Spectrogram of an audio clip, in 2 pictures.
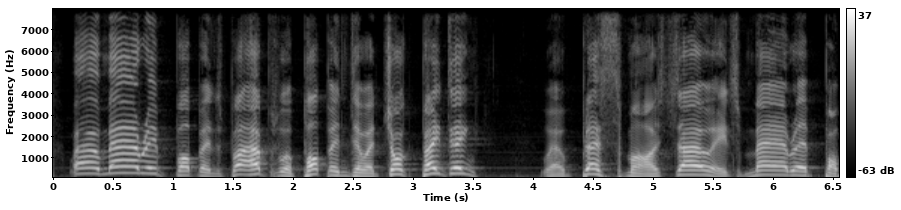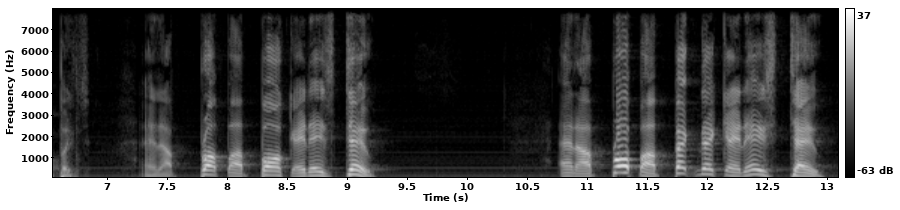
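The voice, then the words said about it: Dick Van Dyke's Mary Poppins accent. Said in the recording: “the accent that I'm planning, that I'm going to do with my niece is going to drive her crazy, which is the Dick Van Dyke one”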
